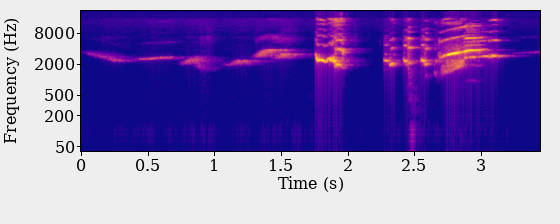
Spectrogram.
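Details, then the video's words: Oriental magpie-robin fighting song, full mimicry repertoire, meant to make other magpie-robins agitated: soft, wavering whistles at first, then a loud harsh burst and a rich, warbled run of fluty notes, with one low knock. "SUARA BURUNG kacer gacor TARUNG FULL ISIAN ini PALING AMPUH MEMBUAT KACER EMOSI"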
